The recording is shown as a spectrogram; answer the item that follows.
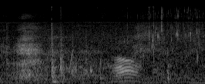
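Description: Quiet water splashing around a small wooden boat on the creek, with a short faint voice about a second in.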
